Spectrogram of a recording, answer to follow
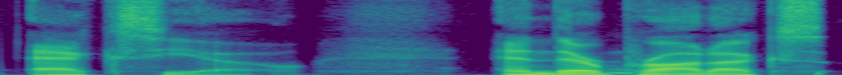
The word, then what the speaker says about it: ACCEO: So, we'll be talking about Accio, which is spelled a c c e o, but pronounced Accio.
